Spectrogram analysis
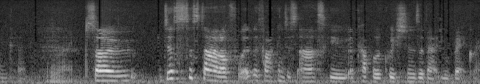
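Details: Adult female interviewer; normal fluent speech.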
